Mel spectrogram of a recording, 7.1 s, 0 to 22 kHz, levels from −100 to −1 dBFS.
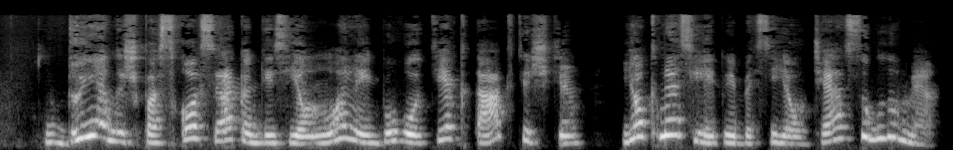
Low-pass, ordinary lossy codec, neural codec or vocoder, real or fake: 14.4 kHz; MP3, 64 kbps; codec, 44.1 kHz, 3.4 kbps, Pupu-Codec; fake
